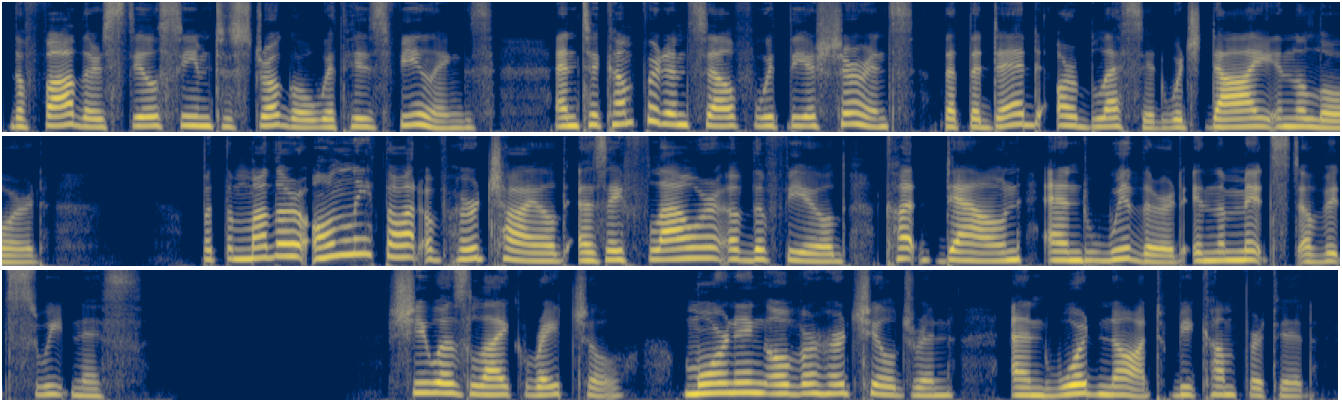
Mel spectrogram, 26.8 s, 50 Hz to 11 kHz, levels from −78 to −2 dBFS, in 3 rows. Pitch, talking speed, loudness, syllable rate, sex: 215 Hz, 140 wpm, -17 LUFS, 3.9 syllables/s, female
